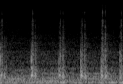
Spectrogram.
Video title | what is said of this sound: SOLUSI HILANGKAN BERISIK GETAR PADA PLAT NOMOR | udah bunyi spakbor biasa aja, ini bunyi plastik biasa, nggak ada bunyi besi beradu lagi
